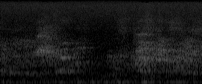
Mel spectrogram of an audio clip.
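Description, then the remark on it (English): Faint, muffled dogs scuffling and snarling in a basement, coming in two short rough bursts about a second apart with a low rumbling background between them. “We got a dog fight in the basement.”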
